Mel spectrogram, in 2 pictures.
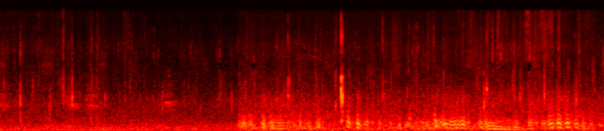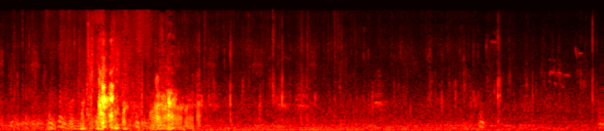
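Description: Collared peccaries (javelinas) grunting and growling among themselves, rising to a loud, short outburst about nine to ten seconds in: the squabbling of a javelina fight.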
